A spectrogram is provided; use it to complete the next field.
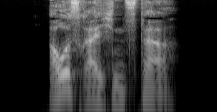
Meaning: inflection of ausreichend: 1. strong/mixed nominative masculine singular superlative degree 2. strong genitive/dative feminine singular superlative degree 3. strong genitive plural superlative degree
- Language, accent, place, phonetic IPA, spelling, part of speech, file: German, Germany, Berlin, [ˈaʊ̯sˌʁaɪ̯çn̩t͡stɐ], ausreichendster, adjective, De-ausreichendster.ogg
